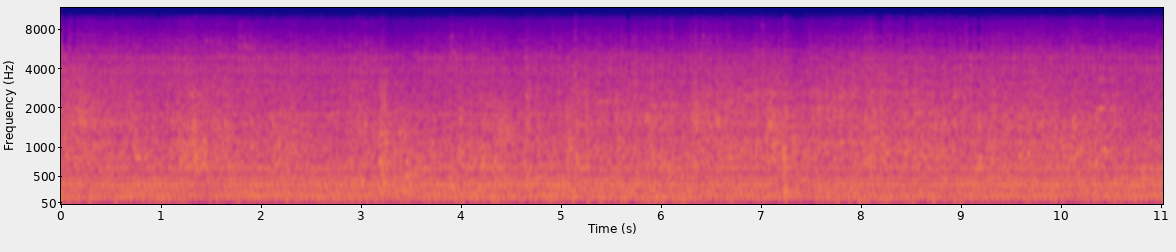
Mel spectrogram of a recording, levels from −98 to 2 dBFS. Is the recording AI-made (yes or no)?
no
